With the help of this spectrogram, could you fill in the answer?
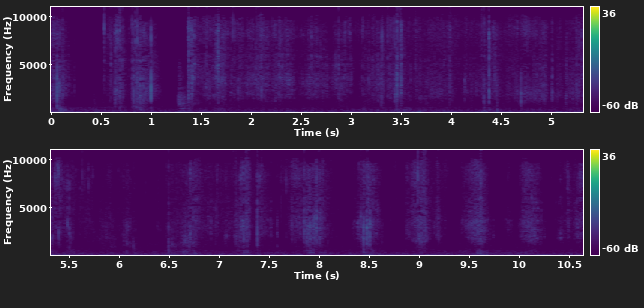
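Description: Long fingernails scratch the rough burlap jute wrapped around a small plant pot holding an artificial succulent. It makes a quiet, dry, bright rasping in repeated short strokes, each fading out at once over a faint low hum.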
